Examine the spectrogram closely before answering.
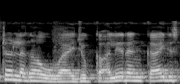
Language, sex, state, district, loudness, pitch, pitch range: Hindi, male, Uttar Pradesh, Varanasi, -13 LUFS, 165 Hz, 145-180 Hz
